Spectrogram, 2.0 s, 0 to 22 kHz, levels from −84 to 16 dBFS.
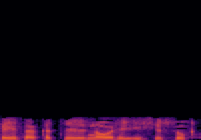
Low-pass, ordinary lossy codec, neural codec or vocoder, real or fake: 3.6 kHz; MP3, 16 kbps; none; real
